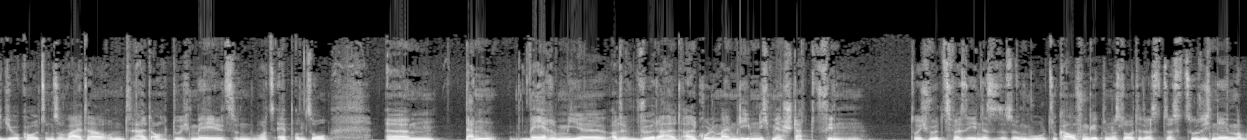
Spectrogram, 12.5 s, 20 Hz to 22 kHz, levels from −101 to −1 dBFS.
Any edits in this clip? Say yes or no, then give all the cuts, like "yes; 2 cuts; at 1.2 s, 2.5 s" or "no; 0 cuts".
no; 0 cuts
